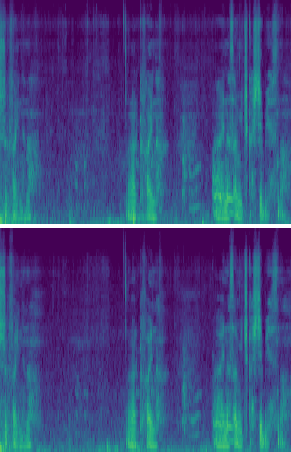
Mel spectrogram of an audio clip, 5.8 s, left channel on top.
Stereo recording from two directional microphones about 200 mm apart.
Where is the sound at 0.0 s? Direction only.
5° right (ahead or behind).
